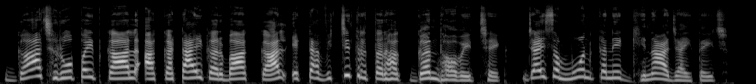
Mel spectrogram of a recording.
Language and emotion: Maithili, disgusted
